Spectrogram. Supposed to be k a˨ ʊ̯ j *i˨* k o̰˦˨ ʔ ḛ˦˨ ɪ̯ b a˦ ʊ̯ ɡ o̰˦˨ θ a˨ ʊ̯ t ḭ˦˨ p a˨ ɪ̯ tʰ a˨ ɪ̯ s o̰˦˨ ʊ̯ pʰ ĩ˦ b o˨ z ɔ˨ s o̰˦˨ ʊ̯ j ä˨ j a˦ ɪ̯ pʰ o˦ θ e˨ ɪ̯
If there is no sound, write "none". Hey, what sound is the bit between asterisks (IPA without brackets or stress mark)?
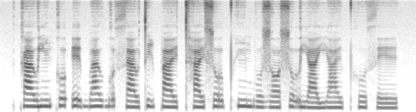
ĩ˨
